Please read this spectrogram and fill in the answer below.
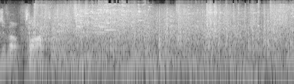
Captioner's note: cafe explodes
